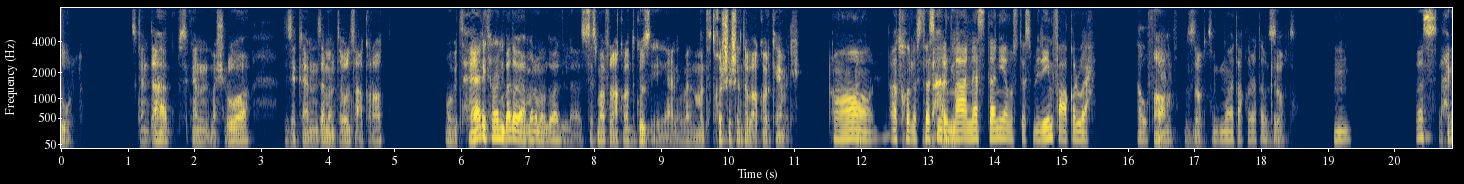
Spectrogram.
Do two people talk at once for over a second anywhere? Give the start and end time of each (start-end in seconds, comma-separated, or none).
none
